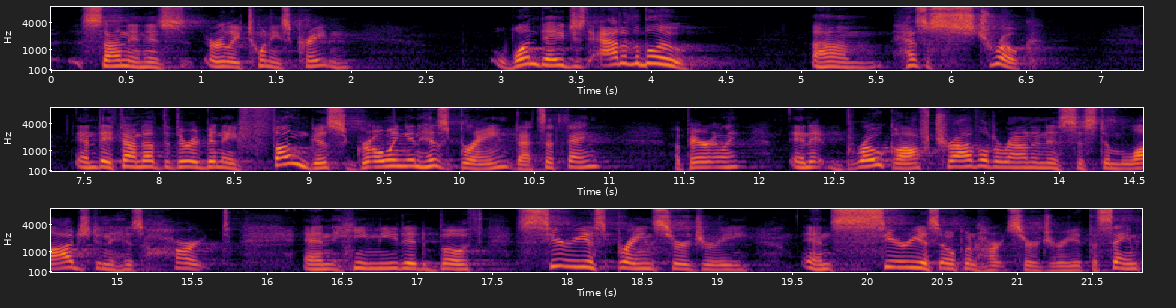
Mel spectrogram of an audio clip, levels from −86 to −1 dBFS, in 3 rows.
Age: 40-59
